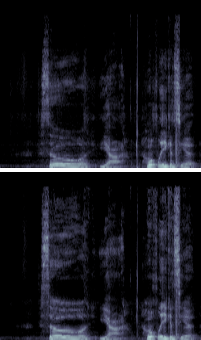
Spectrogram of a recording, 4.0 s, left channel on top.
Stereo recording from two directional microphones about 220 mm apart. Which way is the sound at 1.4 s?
30° right (ahead or behind).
